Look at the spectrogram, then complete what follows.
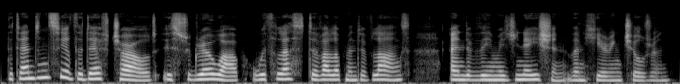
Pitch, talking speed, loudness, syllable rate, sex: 220 Hz, 195 wpm, -17 LUFS, 5.4 syllables/s, female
